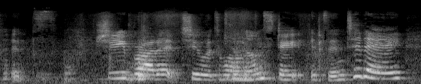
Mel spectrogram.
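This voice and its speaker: With noticeable background noise behind her, a woman speaks at a fairly slow pace in a high pitch with ordinary pitch variation. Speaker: home herbalist vlogger. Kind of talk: casual vlog chat. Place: kitchen. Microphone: camera far.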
